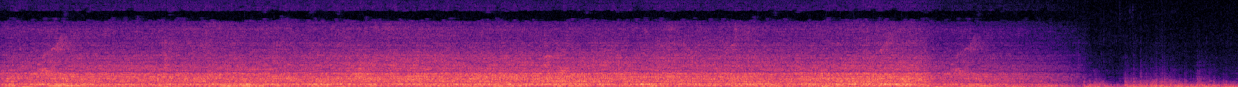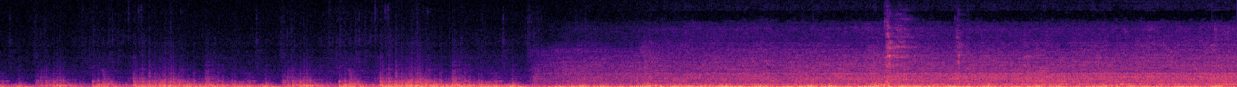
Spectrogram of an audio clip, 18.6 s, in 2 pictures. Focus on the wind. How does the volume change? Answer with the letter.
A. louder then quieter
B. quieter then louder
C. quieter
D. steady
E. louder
E.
